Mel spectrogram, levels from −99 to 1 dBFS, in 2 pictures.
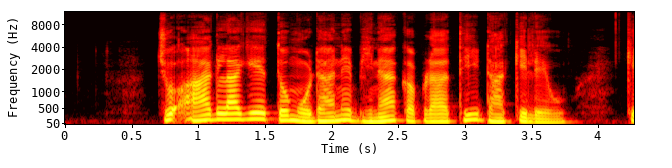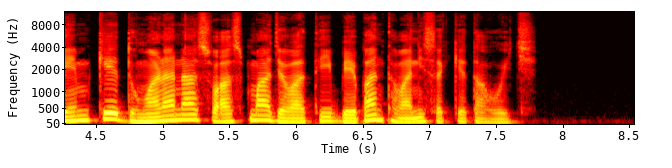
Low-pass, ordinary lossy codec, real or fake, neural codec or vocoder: none; none; real; none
